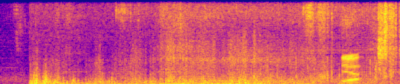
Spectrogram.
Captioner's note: air whooshing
